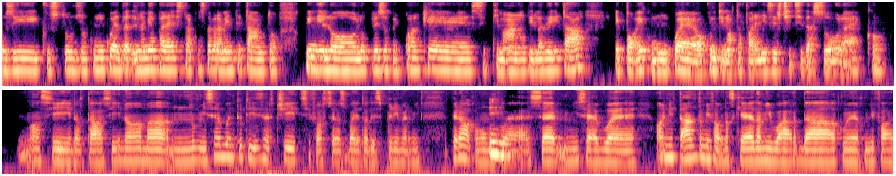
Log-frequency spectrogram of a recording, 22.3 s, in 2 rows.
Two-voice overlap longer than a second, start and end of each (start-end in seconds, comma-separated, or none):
none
